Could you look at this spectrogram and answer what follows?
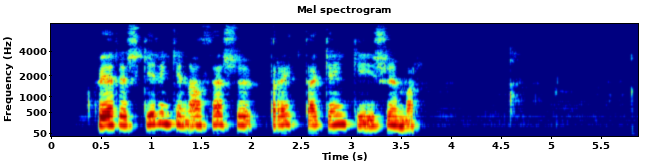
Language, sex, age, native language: Icelandic, female, 60-69, Icelandic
